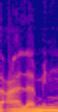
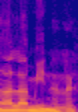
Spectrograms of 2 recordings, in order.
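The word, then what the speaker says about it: العالمين: Ya, maka dijelaskan huruf ain jangan sampai seperti alhamdulillah rabbil alamin ngalamin.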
